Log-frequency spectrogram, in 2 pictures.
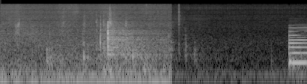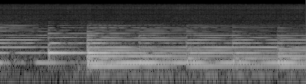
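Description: Footsteps and shuffling with a few knocks as the player moves to the grand piano, then a short near-silent pause, and from about four seconds in a grand piano playing a slow prelude in sustained chords.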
